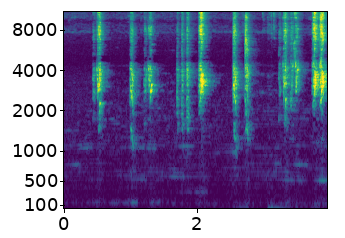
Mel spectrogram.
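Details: Long-tailed shrike singing, used to stir a kept bird into agitation and song: short harsh chattering bursts and squeaky notes, spaced irregularly about every half second, in a quiet indoor setting.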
